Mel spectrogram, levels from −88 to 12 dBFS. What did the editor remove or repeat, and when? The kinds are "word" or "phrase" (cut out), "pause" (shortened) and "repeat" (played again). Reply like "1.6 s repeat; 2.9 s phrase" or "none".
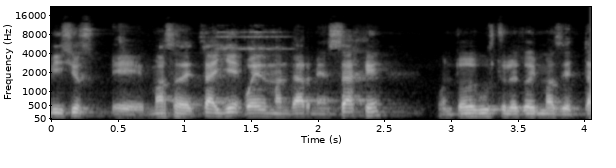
1.4 s word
